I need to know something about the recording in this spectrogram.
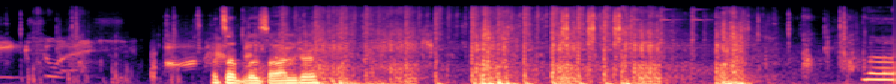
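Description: A gun fires several sharp shots in quick bursts.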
